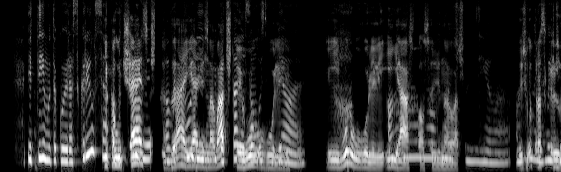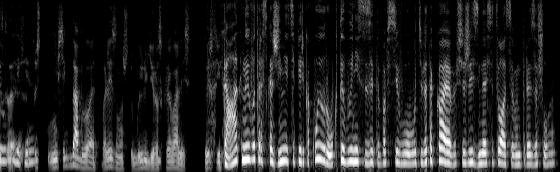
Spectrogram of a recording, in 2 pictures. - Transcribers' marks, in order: tapping; gasp
- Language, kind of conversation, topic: Russian, podcast, Как слушать человека так, чтобы он начинал раскрываться?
